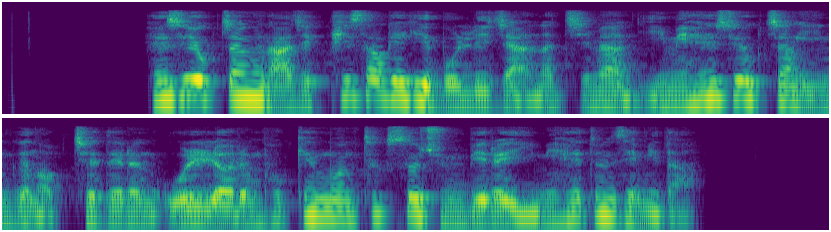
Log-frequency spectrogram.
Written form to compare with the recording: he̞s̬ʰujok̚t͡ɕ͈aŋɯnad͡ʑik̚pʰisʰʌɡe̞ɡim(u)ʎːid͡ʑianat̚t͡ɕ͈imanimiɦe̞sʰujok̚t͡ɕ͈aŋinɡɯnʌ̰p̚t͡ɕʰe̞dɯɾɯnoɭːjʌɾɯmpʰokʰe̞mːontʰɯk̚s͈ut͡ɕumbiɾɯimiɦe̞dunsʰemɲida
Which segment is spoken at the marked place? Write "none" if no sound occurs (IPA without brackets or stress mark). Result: o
